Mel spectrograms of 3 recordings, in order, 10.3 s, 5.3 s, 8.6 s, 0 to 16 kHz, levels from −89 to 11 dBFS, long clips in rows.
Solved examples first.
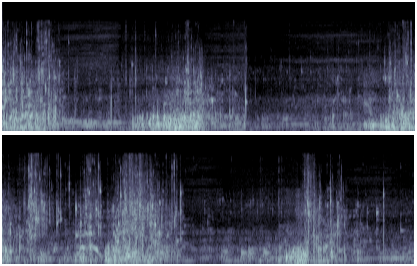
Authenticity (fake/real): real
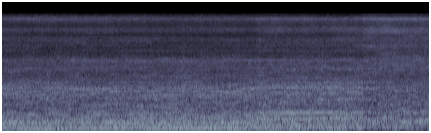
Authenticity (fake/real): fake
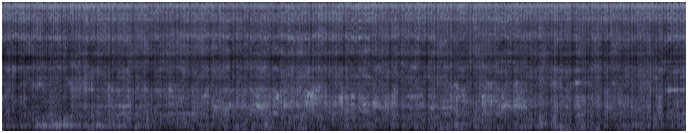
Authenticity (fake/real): fake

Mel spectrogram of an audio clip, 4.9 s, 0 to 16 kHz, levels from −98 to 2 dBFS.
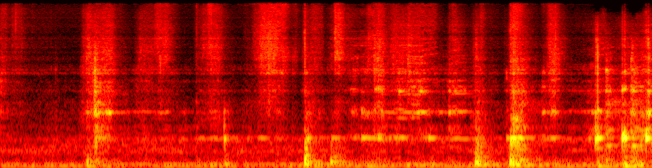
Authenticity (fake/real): fake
